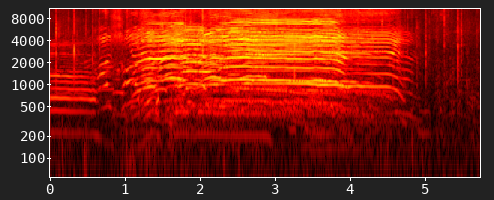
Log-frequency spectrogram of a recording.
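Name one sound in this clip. A crowd of children shouts and cheers together.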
